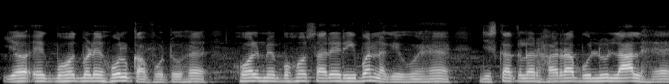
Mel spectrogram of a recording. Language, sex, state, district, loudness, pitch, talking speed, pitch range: Hindi, male, Jharkhand, Palamu, -16 LUFS, 145 Hz, 195 wpm, 130-150 Hz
